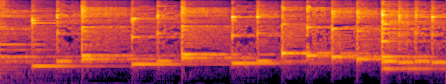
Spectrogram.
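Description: Xylophone playing a solo run of short, quick notes that step up and down in pitch, with no other instruments under it.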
